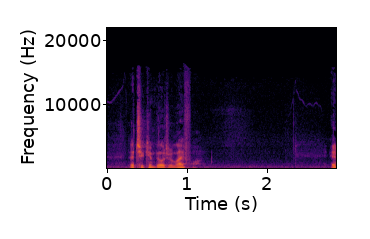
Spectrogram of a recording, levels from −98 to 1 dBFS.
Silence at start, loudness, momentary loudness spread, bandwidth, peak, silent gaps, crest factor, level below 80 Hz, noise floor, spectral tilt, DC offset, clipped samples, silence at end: 0.25 s; -39 LUFS; 5 LU; 16 kHz; -20 dBFS; none; 22 dB; -82 dBFS; -69 dBFS; -4.5 dB/octave; under 0.1%; under 0.1%; 0 s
